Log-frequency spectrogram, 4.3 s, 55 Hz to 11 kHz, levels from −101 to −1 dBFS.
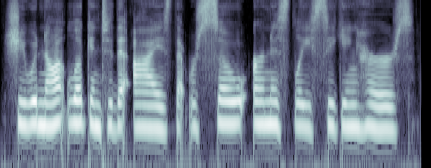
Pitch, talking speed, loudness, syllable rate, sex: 210 Hz, 180 wpm, -17 LUFS, 4.5 syllables/s, female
